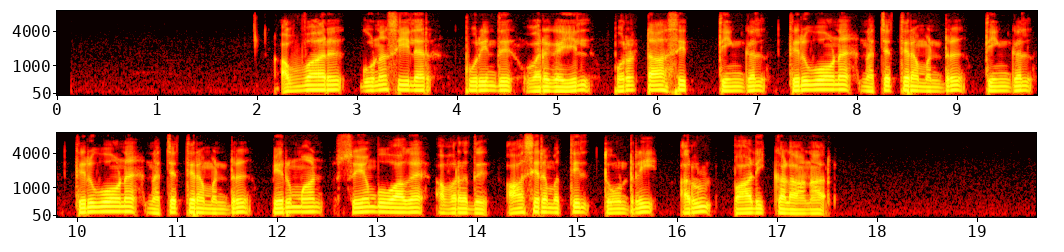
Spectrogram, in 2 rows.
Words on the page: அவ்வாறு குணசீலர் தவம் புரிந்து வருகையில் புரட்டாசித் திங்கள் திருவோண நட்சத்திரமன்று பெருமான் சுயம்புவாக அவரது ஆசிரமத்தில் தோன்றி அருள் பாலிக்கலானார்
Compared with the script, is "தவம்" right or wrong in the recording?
wrong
